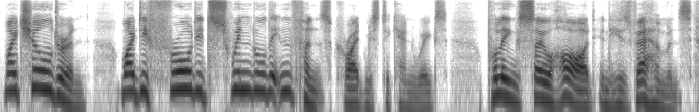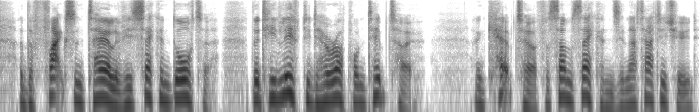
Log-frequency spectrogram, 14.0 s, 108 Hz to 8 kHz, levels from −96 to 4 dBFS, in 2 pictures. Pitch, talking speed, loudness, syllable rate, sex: 160 Hz, 165 wpm, -20 LUFS, 4.9 syllables/s, male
